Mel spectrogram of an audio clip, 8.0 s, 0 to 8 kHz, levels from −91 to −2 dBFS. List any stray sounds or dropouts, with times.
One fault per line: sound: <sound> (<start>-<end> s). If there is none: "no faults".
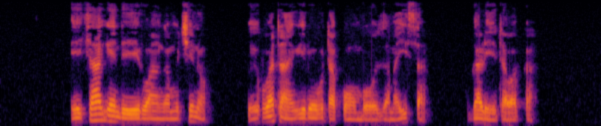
no faults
